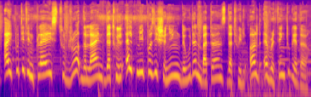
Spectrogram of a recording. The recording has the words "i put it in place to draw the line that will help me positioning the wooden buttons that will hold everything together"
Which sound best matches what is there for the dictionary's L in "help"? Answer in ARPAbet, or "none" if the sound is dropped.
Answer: L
